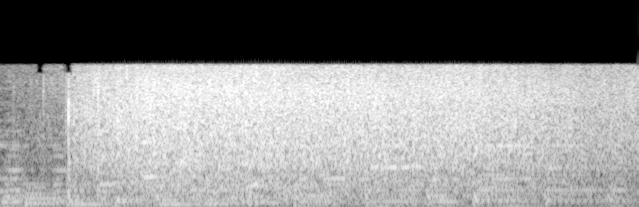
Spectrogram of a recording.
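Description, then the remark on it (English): A crowd breaks into applause to welcome a guest after a short quiet moment, a dense, steady wash of clapping that stays loud throughout and eases off only slightly at the end. “Gotta wait for the applause to die down.”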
